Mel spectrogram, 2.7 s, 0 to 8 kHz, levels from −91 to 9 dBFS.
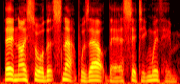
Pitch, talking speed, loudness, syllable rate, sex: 145 Hz, 245 wpm, -18 LUFS, 5.1 syllables/s, male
